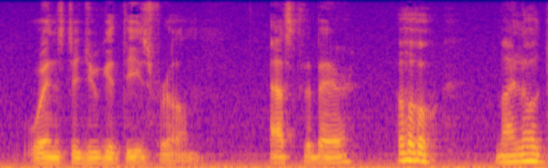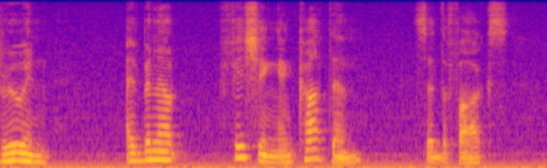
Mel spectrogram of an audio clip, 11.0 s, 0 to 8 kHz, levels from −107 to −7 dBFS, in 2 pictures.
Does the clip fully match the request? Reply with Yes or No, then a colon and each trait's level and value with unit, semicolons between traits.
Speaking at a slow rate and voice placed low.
Yes: slow, 125 wpm; low, 105 Hz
